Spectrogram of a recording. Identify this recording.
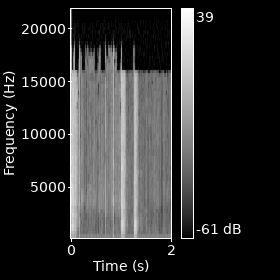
industrial loop mono
techno, electronic, rythm, effect, loop, clap, drum, electro, dance, expeimental, industrial, ambience, glitch, beat, ambient, sfx, noise, rhytmic, loops, clapping, drum-loop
